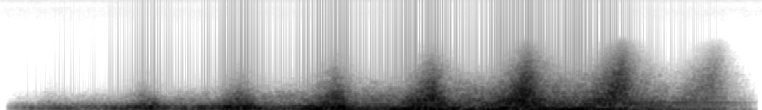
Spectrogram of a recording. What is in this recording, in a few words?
sci-fi swell tumble noise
